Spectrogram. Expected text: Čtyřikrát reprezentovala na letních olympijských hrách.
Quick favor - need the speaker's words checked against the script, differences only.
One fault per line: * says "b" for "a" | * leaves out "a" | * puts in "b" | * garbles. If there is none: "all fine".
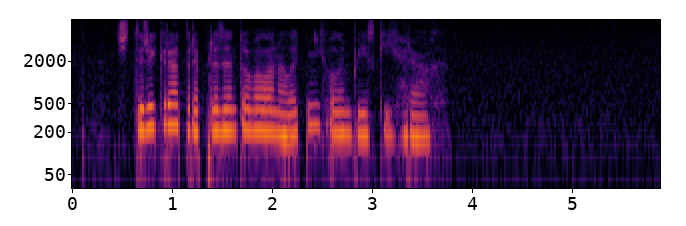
all fine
